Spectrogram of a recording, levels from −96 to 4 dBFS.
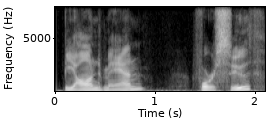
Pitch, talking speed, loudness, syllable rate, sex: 145 Hz, 85 wpm, -16 LUFS, 2.6 syllables/s, male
